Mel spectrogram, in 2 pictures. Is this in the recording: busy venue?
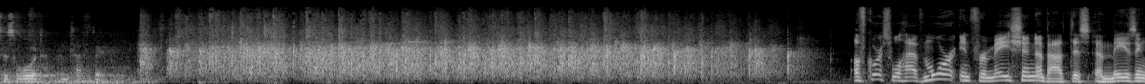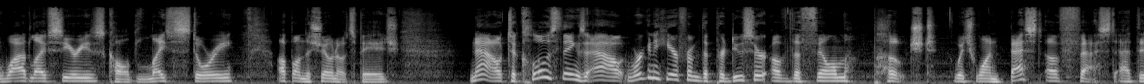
yes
